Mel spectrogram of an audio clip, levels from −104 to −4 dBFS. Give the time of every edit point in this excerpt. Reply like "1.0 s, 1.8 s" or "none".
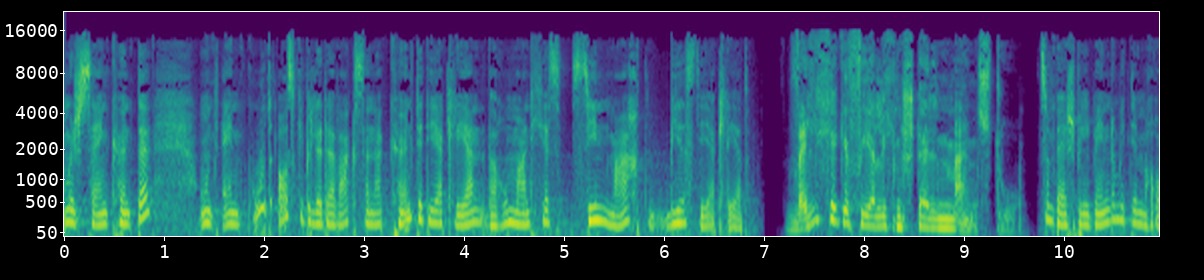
none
